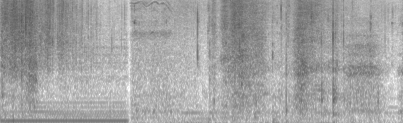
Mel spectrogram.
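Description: A steady low hum stops abruptly about a second in, followed by faint rustling and light clicks of cardboard packaging being handled.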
